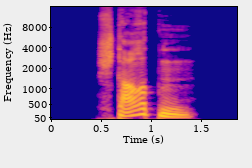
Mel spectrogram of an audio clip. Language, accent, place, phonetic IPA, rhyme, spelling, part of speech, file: German, Germany, Berlin, [ˈʃtaʁtn̩], -aʁtn̩, starrten, verb, De-starrten.ogg
- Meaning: inflection of starren: 1. first/third-person plural preterite 2. first/third-person plural subjunctive II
